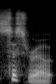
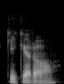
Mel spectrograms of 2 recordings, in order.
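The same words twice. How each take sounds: First: It starts with an s sound, English style. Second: It starts with a k sound, Latin style. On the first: "That's just about as far away as Cicero is from the actual pronunciation" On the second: "the actual pronunciation of his name in the time that he lived, which was Cicero"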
